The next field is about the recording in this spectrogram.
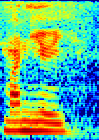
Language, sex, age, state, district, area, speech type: Bodo, female, 60+, Assam, Kokrajhar, rural, read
